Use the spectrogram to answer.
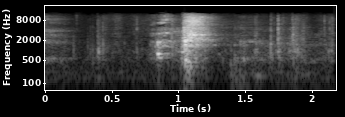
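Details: Japanese girl sneezing: a short intake of breath, then one sharp, hissing sneeze burst; a single sneeze.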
